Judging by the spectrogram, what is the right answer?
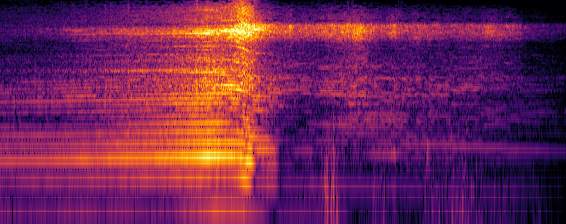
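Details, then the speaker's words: Finished Benelli Blaster two-stroke build on shakedown runs in an empty warehouse parking lot: buzzy engine climbs in pitch, then drops sharply as it passes by and fades, revving clean with no misses; normal running. "we'll try and get some run video here it just be few minutes of run video just in the parking lot here but at least you can hear it run"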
